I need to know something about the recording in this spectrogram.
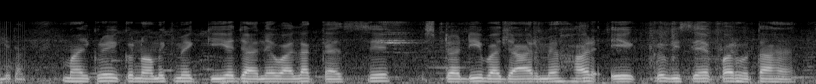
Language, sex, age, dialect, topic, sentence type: Hindi, male, 25-30, Kanauji Braj Bhasha, banking, statement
